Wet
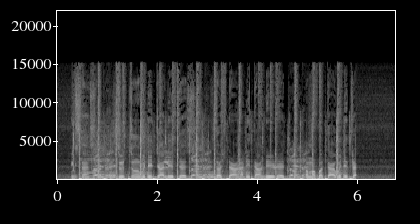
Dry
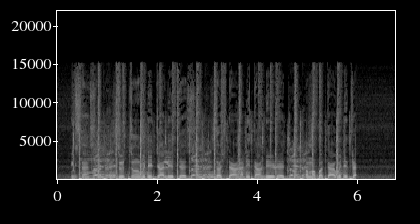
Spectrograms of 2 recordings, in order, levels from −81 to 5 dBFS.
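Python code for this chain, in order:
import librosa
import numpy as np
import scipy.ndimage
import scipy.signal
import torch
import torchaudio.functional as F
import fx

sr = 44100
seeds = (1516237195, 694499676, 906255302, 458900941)

y = fx.peak_eq(x, sr, hz=5200.0, db=-6.0, octaves=1.1, at=(3.04, 5.37))
y = y * 10.0 ** (6.0 / 20.0)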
